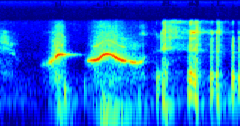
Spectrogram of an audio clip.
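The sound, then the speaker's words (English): A person whistling two clear notes, a short high one and then a longer tone that swells up and falls back, followed by a few short, choppy sounds. “And I whistled.”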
